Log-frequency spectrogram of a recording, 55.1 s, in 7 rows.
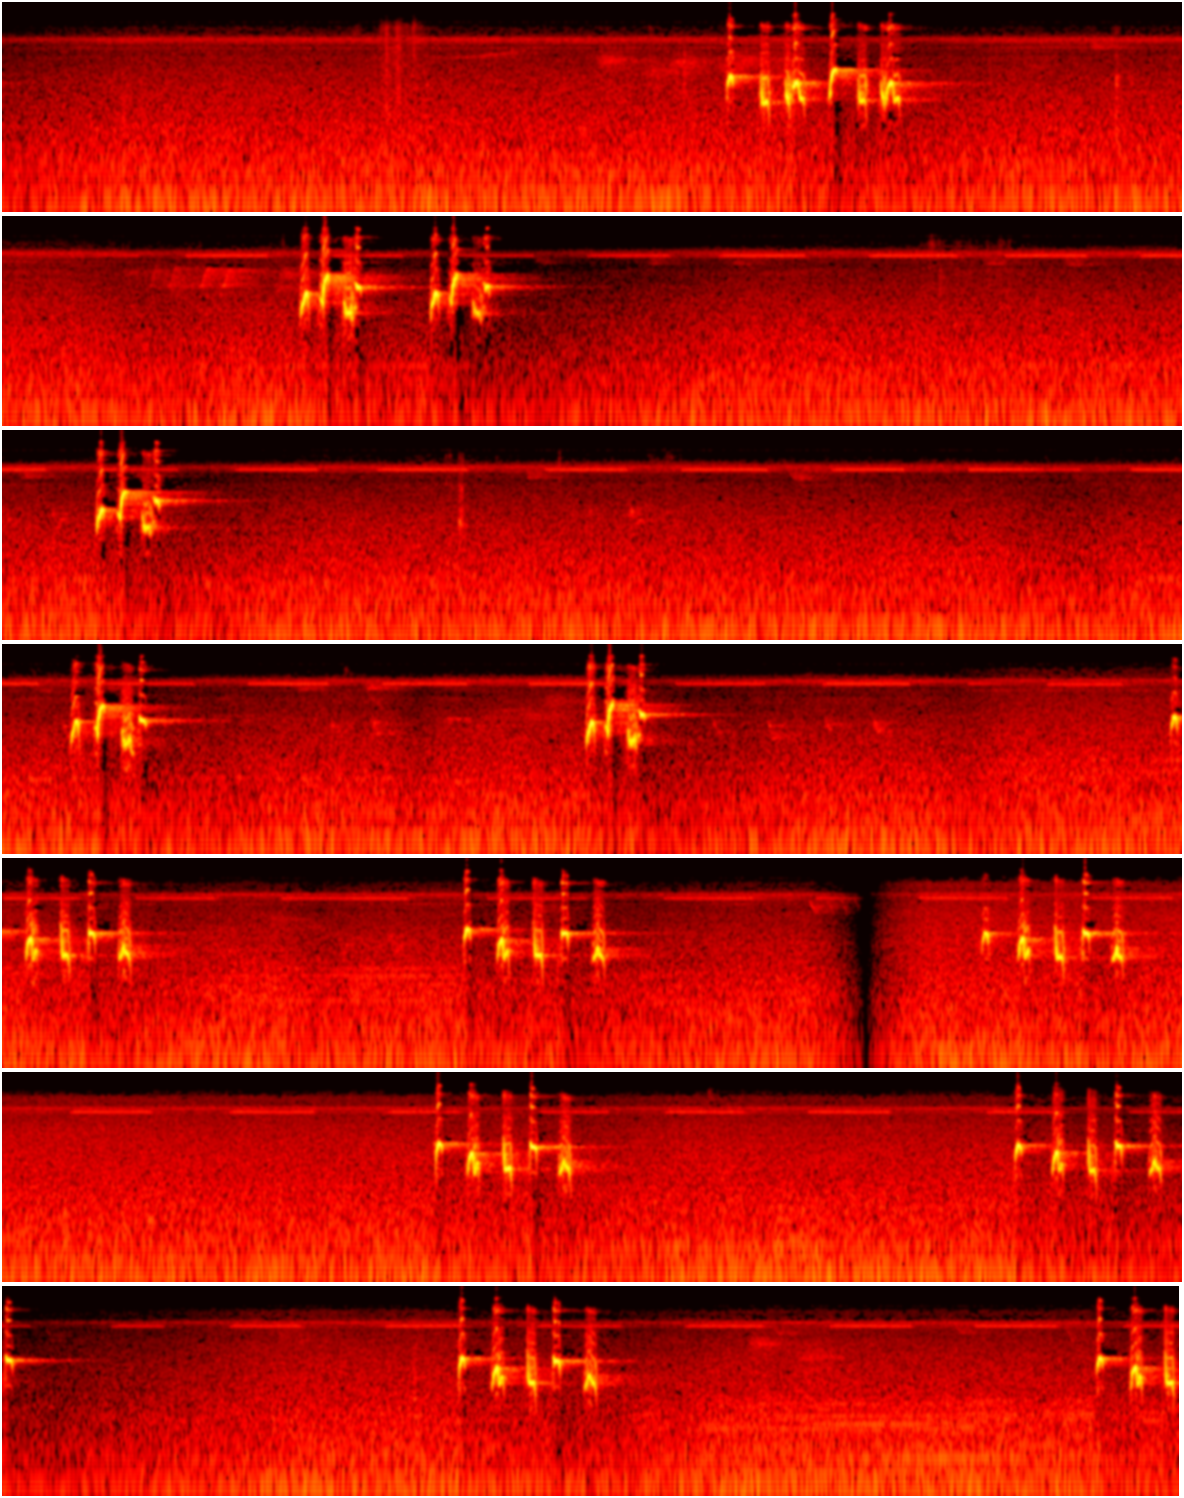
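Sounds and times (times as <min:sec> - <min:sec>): bird calling in sharp high bursts: 0:04.8 - 0:06.4, 0:09.2 - 0:11.6, 0:15.9 - 0:17.6, 0:24.0 - 0:25.5, 0:27.1 - 0:28.4, 0:31.4 - 0:32.8, 0:34.5 - 0:35.8, 0:37.9 - 0:39.3, 0:42.2 - 0:43.5, 0:46.0 - 0:47.8, 0:50.1 - 0:51.5, 0:54.0 - 0:55.0.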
